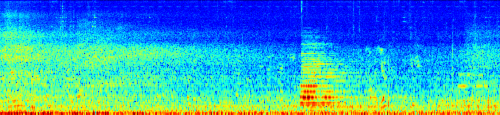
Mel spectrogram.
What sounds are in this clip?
medium-sounding engine, car horn, person or small group talking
